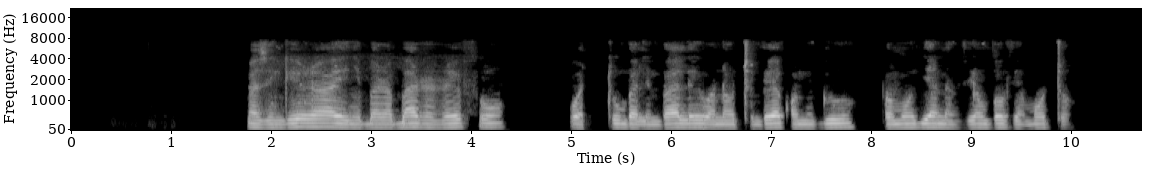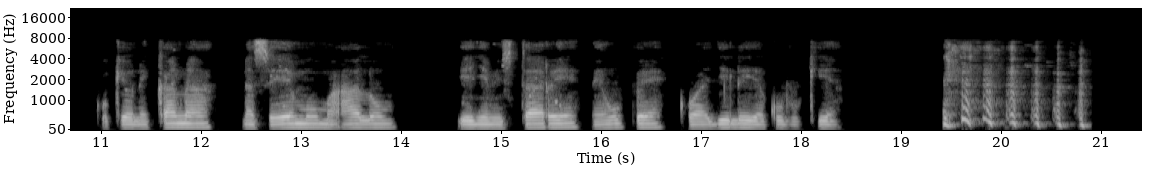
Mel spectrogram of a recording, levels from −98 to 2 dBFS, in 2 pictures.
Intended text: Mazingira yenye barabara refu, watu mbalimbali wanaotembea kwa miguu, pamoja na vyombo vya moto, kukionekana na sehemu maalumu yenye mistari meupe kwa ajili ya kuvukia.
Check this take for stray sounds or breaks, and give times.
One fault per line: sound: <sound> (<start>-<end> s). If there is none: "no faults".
sound: laugh (19.4-20.9 s)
